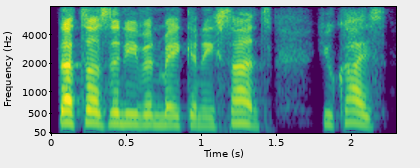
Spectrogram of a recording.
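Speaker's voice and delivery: usual speaking voice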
